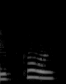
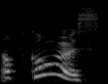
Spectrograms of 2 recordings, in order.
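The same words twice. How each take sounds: First: It is said in a slightly sad tone. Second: It is said in a happy, helpful tone. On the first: The speaker feels a little down. "like I am a little bit sad" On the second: The speaker is glad to help. "like I am happy to help, happy"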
